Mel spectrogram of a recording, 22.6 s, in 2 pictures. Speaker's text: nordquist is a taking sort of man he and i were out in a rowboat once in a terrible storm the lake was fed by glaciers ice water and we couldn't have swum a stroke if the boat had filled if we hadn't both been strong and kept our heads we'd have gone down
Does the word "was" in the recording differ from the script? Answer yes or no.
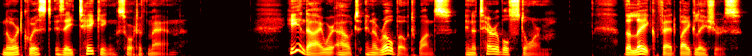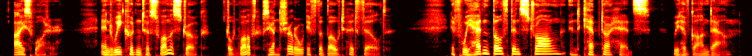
yes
